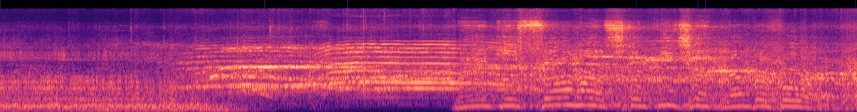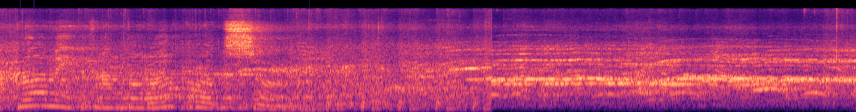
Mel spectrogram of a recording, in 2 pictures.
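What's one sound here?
Loud pop music with a singing voice plays over loudspeakers.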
